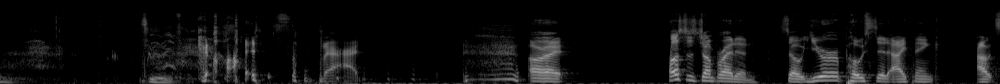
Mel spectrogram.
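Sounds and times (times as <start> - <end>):
wet mouth sounds: 0.3 - 1.7
crisp ASMR chewing near the microphone: 0.5 - 1.4
speech: 1.4 - 3.8, 4.8 - 5.8, 6.7 - 10.0.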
